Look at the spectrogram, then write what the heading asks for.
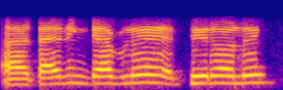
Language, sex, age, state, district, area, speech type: Tamil, female, 45-60, Tamil Nadu, Thoothukudi, rural, conversation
